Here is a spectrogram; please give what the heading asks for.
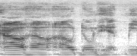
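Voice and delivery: ordinary talk, nothing marked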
